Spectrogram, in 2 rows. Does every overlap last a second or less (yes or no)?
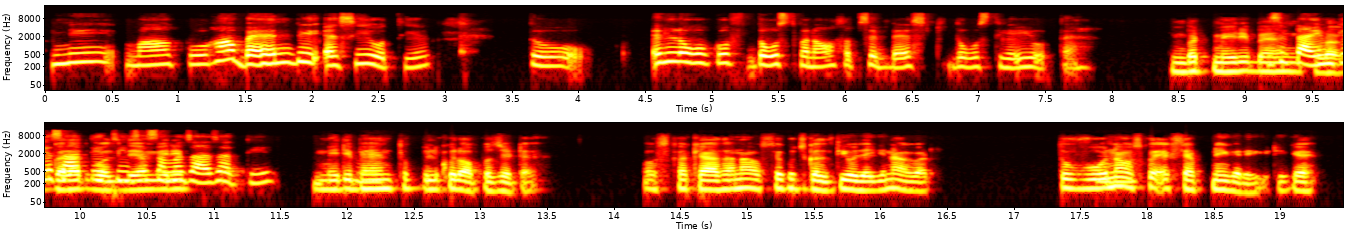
no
